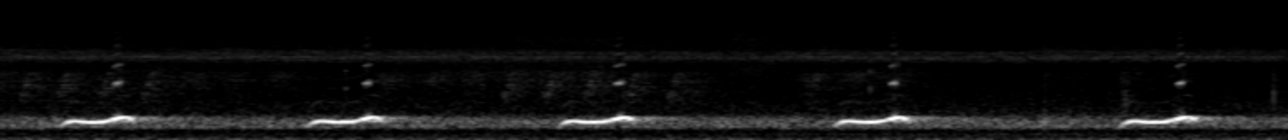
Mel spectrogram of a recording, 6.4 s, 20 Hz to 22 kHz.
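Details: Brown boobook calling with clear, mellow rising hoots, five spaced about every 1.3 seconds, over a steady background hum.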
